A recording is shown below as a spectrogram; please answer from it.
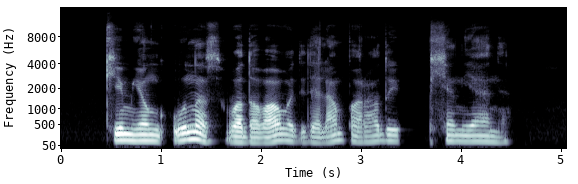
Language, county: Lithuanian, Panevėžys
